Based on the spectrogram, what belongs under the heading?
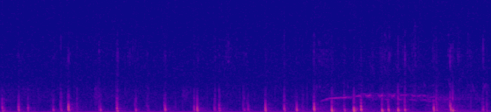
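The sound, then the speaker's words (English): Saddled horses wandering loose down a street with nobody around, with a steady, unhurried clip-clop of hooves and a brief whinny partway through over a low constant hum. No one speaks. “what do you figure them horses are doing down there? It ain't right they should wander around like that without it.”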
